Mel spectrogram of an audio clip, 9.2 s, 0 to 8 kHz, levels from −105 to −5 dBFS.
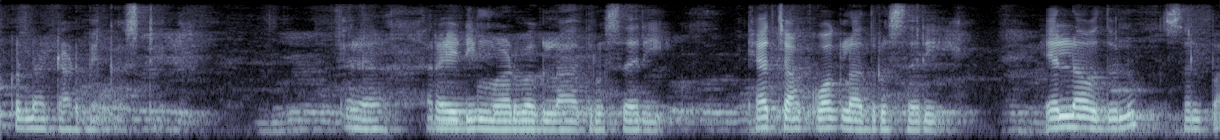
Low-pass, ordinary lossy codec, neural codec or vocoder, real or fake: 7.2 kHz; none; none; real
